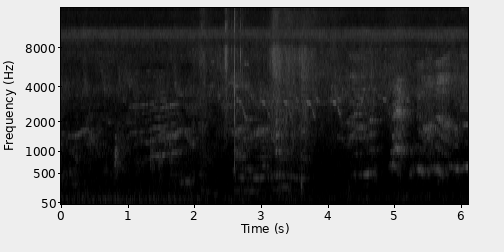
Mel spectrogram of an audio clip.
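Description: Faint bird calls: scattered short chirping notes, a little louder in the second half.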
